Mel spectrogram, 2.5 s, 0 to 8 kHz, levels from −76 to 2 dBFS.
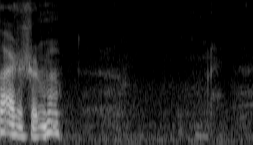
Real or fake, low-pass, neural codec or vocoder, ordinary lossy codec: real; none; none; none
